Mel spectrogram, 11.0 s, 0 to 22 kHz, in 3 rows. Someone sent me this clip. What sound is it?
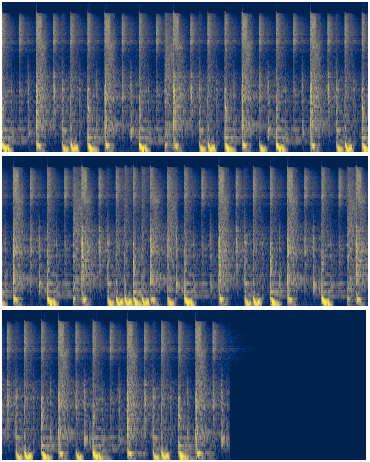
fs drum loop 175
dnb, drum, loops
